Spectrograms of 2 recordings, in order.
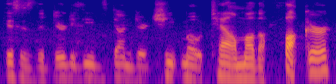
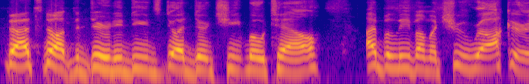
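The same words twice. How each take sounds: First: Said in the usual way. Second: Higher, louder, slow dopey voice; mock know-it-all rocker. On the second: Mocking fans at the wrong motel, dopey voice. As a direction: play the clueless fan who thinks he knows.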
